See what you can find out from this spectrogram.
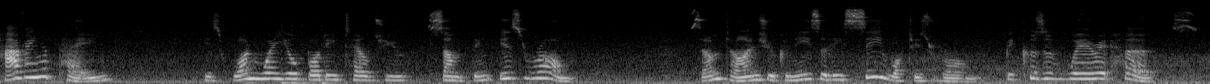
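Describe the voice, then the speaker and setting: Slow-paced woman reading to children, noisy recording. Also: medium pitch, animated, a little mellow. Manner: teacherly, emphatic, addresses listeners with questions. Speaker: reader of a children's book. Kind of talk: read-aloud children's book with chatty asides.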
